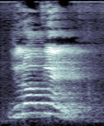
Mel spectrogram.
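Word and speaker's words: European: है वो वोवल है, लेकिन जब हम इसको प्रोनाउंस करते हैं तो इसकी जो साउंड है वो ये से निकलती है, ये यूरोपियन।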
